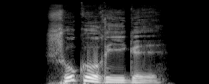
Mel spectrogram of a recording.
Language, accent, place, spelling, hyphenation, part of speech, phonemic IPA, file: German, Germany, Berlin, Schokoriegel, Scho‧ko‧rie‧gel, noun, /ˈʃokoˌʁiːɡl̩/, De-Schokoriegel.ogg
- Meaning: candy bar, chocolate bar (kind of candy in the shape of a bar, often made of chocolate)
